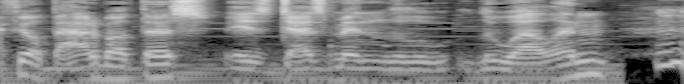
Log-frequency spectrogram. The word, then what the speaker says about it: Desmond Llewellyn: and I I feel bad about this is Desmond Llewellyn it's an interestingly spelled last name he's a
